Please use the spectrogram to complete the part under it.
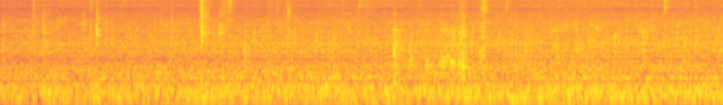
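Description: Ridge gourd pieces frying in a hot pan, a steady loud sizzle and bubbling hiss with occasional sharp pops and crackles throughout, no voices.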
